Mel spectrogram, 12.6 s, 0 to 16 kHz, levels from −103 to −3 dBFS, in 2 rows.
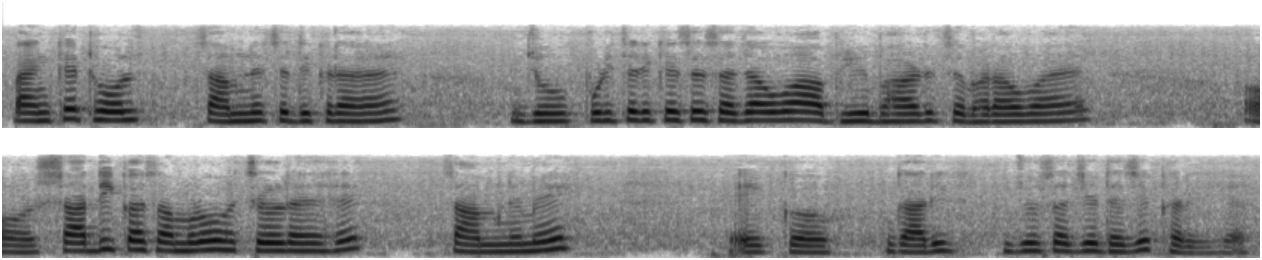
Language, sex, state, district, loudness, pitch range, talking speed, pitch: Hindi, female, Bihar, Gopalganj, -15 LUFS, 215-245 Hz, 165 wpm, 230 Hz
